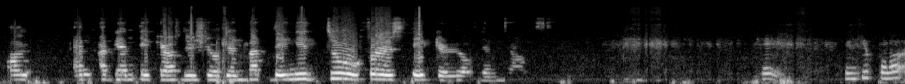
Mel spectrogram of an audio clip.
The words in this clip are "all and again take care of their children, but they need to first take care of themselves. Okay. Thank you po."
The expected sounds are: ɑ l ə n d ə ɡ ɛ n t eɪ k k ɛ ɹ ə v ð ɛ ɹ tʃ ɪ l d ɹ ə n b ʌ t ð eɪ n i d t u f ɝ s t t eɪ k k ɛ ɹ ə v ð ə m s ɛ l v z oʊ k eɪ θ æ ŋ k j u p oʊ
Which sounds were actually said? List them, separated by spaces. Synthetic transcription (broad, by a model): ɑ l ə n d ə ɡ ɛ n t eɪ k k ɛ ɹ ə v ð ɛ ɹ tʃ ɪ l d ɹ ə n b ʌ t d eɪ n i d t u f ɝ s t t eɪ k k ɛ ɹ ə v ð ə m s ɛ l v s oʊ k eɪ t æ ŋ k j u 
